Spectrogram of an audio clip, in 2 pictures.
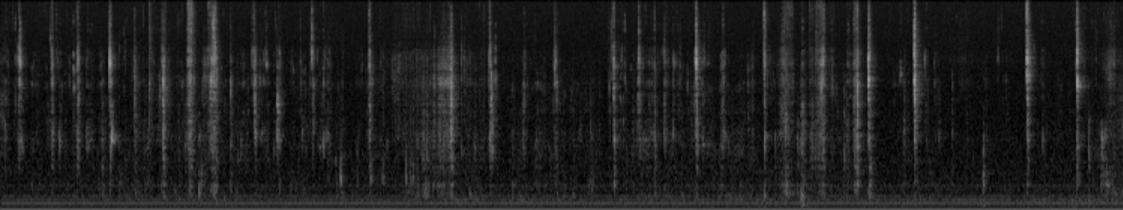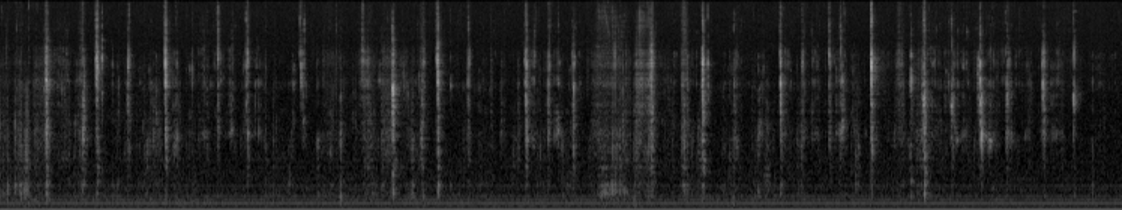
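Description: Close-miked chewing and biting on a seasoned ear of corn on the cob, with many sharp, irregular wet mouth clicks and smacks.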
